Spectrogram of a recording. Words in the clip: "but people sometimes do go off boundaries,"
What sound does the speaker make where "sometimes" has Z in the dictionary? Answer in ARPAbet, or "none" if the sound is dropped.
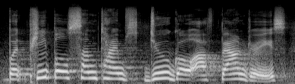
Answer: Z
